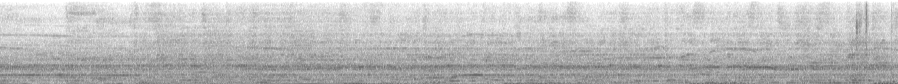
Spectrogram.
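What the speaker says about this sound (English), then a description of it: "Fucking crowd is going off." A concert crowd screaming and cheering during a dance performance, a constant high roar of voices over pounding, throbbing bass from the music, loud and unbroken throughout.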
